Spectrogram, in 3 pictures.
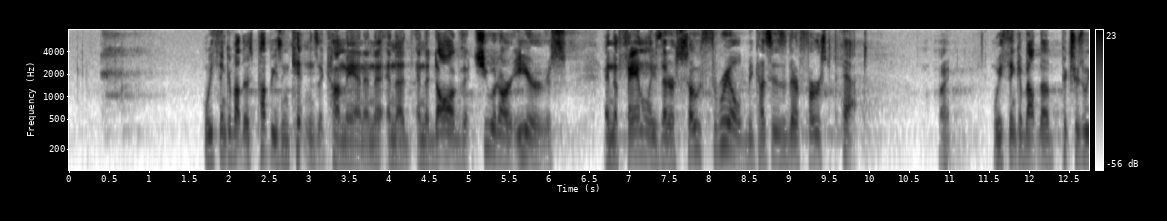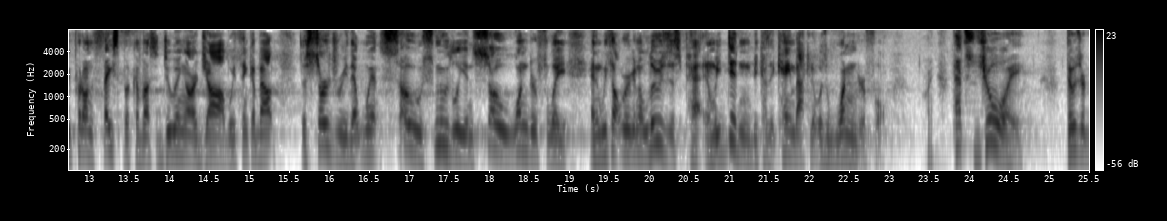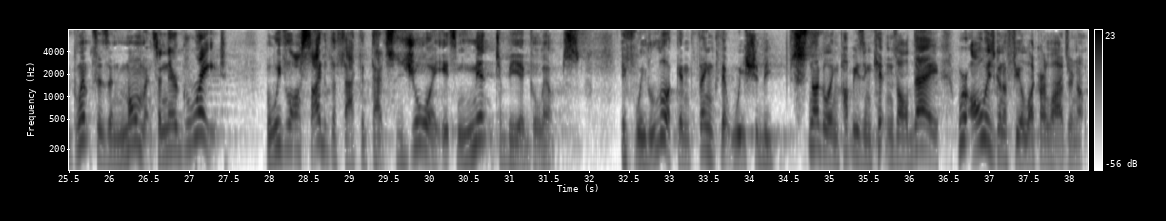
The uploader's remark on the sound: Joy and Happiness in Vet Med is an excerpt from a keynote lecture by Dr.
